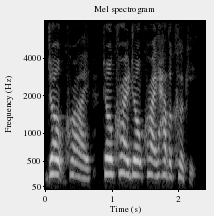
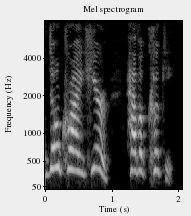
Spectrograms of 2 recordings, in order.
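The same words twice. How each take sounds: First: Lightly imitated hushing, a little raised in pitch; milder echo of an anxious mother; internalized mother's voice. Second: High-pitched, anxious mom soothing with a treat; panicky mother. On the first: Grown woman telling herself what mom said, mildly hushing. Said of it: "would say to herself". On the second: Retold or imitated. Mom offering a cookie to her crying girl, panicky. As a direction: imitate a mom urgently hushing her child.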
